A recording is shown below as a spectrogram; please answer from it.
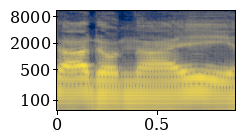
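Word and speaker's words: Αδωναΐ: own a Nighy were the diaeresis above which separates the pronunciation of the Alpha and the iota normally it would be out on I but it's Aden ie in Greek and Adonai we have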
